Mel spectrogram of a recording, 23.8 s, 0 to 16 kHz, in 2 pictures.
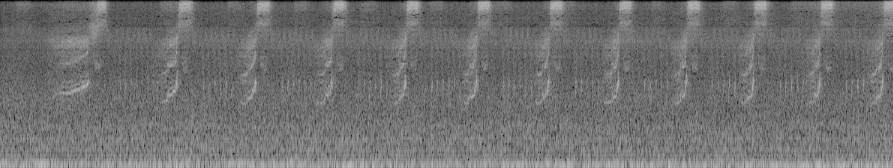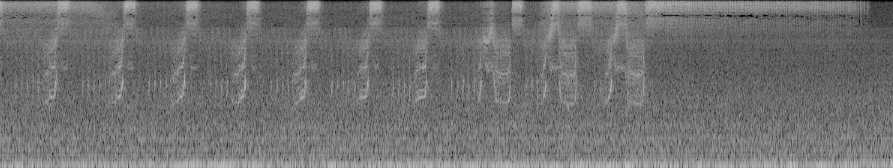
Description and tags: summer hill1
brook, cicada, field-recording, flowing, forest, Japan, Japanese, mountain, stream, summer, water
